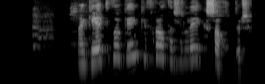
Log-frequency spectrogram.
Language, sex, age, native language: Icelandic, female, 40-49, Icelandic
